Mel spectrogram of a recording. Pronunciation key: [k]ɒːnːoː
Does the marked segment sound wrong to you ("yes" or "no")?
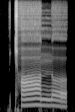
yes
